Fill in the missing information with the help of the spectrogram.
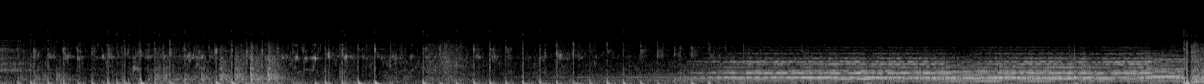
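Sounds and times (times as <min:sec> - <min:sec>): egg beater clattering in bowl: 0:00.0 - 0:07.1.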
